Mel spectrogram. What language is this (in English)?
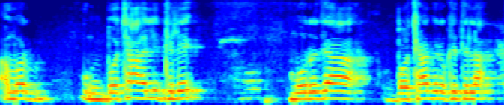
Odia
